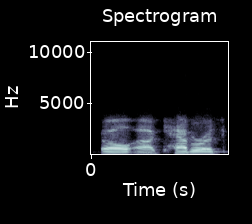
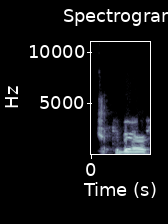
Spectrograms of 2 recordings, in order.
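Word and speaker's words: Cabarrus: just mentioned North Carolina 8 includes uh fville cabus County uh I pronounced that wrong correct me yeah Cab County cabis County which is uh a rapidly growing Suburban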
